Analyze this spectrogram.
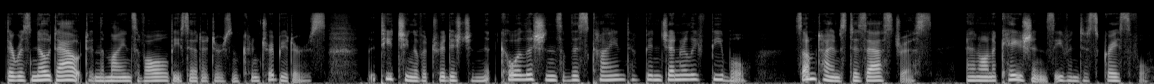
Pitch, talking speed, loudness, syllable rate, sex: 185 Hz, 175 wpm, -21 LUFS, 6.1 syllables/s, female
